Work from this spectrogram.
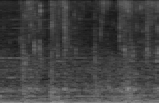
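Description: Tap water running over a preserving jar of poached pears as it is rinsed, a steady close splashing gush filling the whole short moment.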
